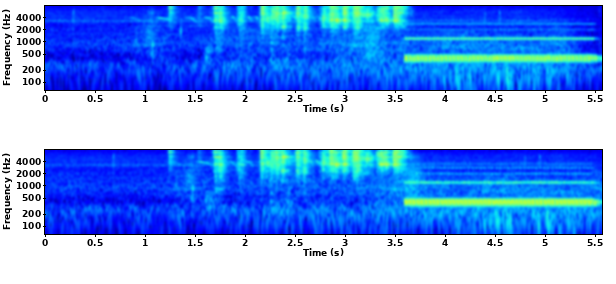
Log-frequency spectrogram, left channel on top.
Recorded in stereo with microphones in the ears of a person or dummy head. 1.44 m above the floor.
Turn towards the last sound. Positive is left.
turn(degrees=-65)  # may be behind; listen again after turning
